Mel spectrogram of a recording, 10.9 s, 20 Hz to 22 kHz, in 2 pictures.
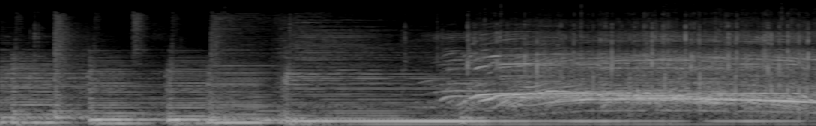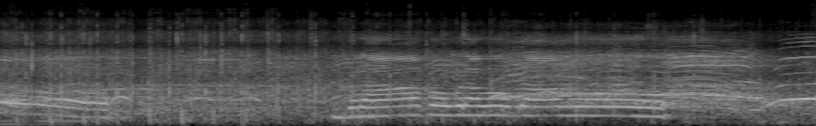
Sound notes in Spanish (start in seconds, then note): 2.8 aplausos y vítores de las graduadas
